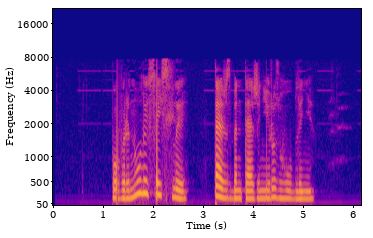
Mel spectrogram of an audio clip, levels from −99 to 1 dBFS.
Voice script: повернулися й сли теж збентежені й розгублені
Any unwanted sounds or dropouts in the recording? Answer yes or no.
no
